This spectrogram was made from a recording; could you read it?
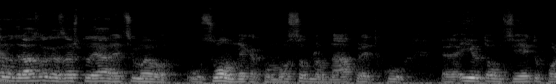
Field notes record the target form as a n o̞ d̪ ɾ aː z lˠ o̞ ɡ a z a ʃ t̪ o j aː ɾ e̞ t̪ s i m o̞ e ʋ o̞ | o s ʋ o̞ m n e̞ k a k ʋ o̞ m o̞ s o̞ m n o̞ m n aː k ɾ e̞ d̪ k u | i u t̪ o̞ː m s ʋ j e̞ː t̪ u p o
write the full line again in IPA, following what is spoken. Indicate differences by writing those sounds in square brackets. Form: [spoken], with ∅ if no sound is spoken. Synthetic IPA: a n o̞ d̪ ɾ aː z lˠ o̞ ɡ a z a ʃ t̪ o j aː ɾ e̞ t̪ s i m o̞ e ʋ o̞ | [u] s ʋ o̞ m n e̞ k a k ʋ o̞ m o̞ s o̞ [b] n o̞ m n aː [p] ɾ e̞ d̪ k u | i u t̪ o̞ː m s ʋ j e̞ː t̪ u p o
